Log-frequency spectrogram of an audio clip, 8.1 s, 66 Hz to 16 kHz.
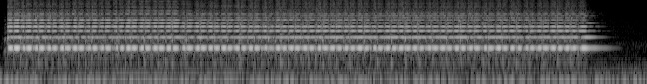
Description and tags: violin tremolo F4
tremolo, violin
